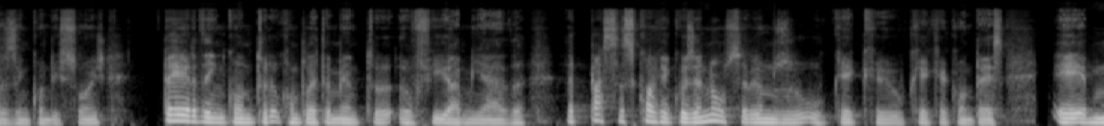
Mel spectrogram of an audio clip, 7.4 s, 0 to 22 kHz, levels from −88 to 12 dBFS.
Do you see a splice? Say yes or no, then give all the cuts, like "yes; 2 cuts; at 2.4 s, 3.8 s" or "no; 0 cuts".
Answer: no; 0 cuts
